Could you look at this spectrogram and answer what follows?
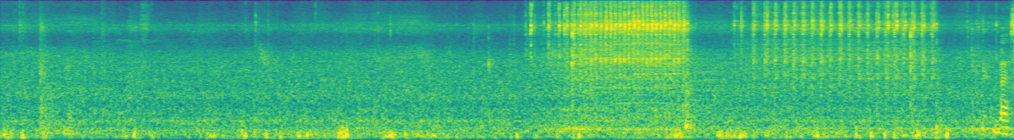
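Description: A sewing machine stitches a sleeve seam in short, quiet bursts of rapid mechanical clatter, with a louder continuous run in the middle, heard close up in a quiet room.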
